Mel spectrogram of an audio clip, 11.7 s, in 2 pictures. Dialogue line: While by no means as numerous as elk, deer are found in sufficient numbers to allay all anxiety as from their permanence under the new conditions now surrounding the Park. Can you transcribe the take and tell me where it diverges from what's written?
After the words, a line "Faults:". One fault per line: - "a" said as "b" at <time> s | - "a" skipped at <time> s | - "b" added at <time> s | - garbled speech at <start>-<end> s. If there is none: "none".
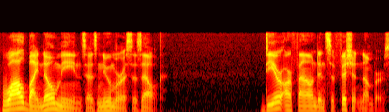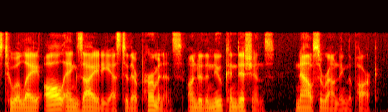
While by no means as numerous as elk, deer are found in sufficient numbers to allay all anxiety as to their permanence under the new conditions now surrounding the Park.
Faults:
- "from" said as "to" at 7.6 s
